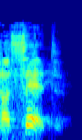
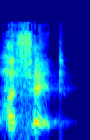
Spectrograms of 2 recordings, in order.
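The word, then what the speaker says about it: Hassed (חסד): E no Novo Testamento hebraico, ou desgraça diz Hassed. Tem que pronunciar com som gutural. Hassed. Diga Hassed para alguém.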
